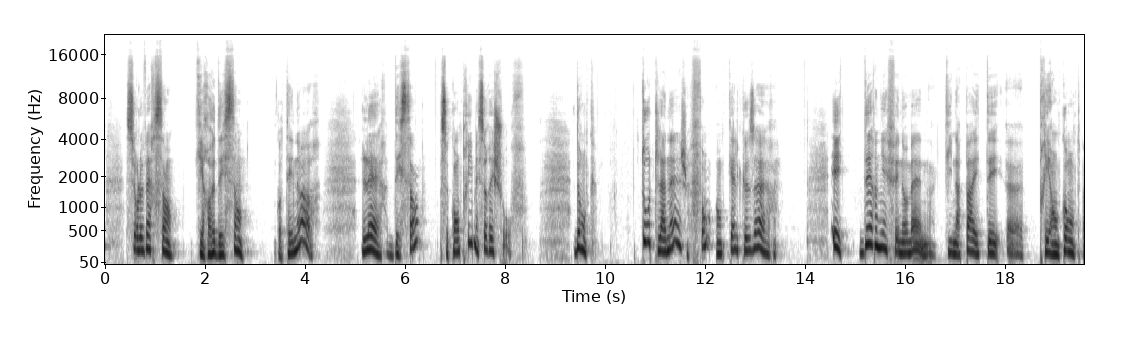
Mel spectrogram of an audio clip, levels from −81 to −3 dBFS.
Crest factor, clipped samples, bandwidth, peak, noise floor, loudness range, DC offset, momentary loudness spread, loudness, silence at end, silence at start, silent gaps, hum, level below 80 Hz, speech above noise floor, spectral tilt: 16 dB; under 0.1%; 15.5 kHz; -4 dBFS; -64 dBFS; 4 LU; under 0.1%; 17 LU; -20 LUFS; 0 s; 0.45 s; none; none; -54 dBFS; 45 dB; -6 dB/octave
